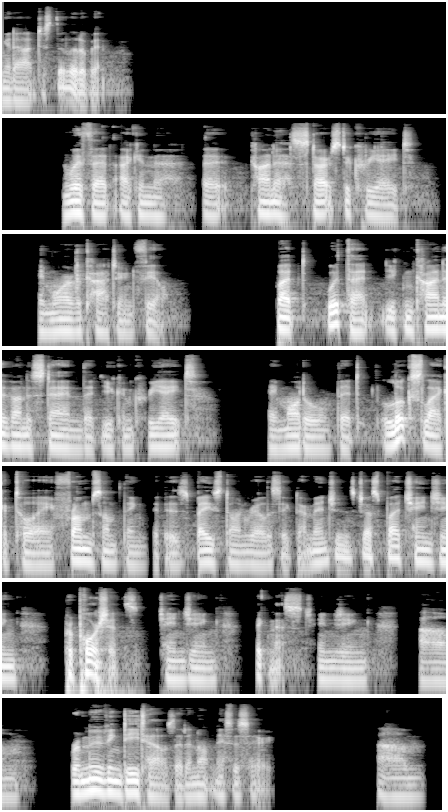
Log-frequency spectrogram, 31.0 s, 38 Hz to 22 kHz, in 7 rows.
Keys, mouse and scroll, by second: 5.1 shift+middle click, 5.1 click, 6.6 click, 7.5 e, 8.2 r, 8.7-9.6 r, 11.6 r, 15.2 click, 15.7 click.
